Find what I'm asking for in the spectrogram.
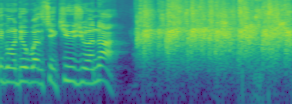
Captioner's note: applause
